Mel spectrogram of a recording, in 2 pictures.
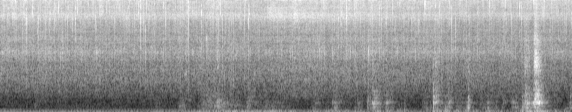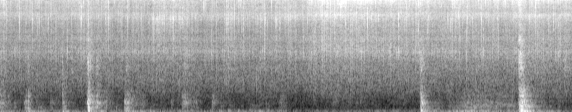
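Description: Chicken strips fry on a Blackstone griddle with a soft, steady sizzle, broken by occasional louder crackles and spatters near the end, and no voices.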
